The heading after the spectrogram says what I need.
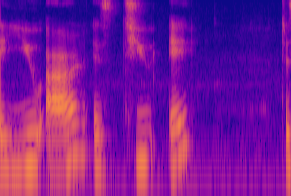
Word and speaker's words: est: Remember, il is for he, and elle is for she, and that's pronounced a, even though it's spelled est.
